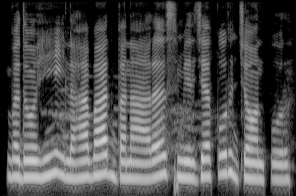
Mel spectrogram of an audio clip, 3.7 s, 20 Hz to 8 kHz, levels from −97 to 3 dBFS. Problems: background conversations at intervals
